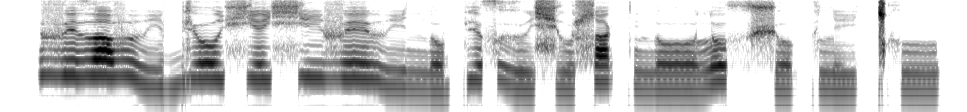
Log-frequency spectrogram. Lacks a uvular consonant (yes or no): yes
